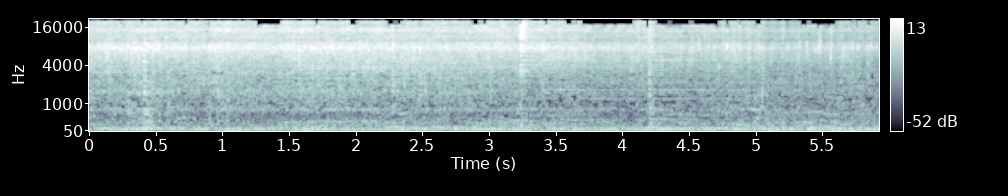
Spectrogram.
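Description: Spice powders, red chilli and ground coriander-cumin, sautéing in a pan for an okra (bhindi) vegetable dish: a steady, close sizzle that runs throughout with a few soft scrapes and clinks.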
